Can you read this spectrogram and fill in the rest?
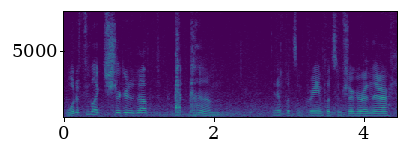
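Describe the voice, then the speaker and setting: A man's voice: fairly high pitch, brisk. A man strolls down a city street at sunrise and chats easily, reading out viewers' messages and answering them as he goes. His voice is recorded on a phone on a handheld gimbal, with heavy traffic and street noise all around him. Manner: relaxed, conversational, reads out and replies to chat messages. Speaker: live-stream walking host. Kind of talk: casual chat answering live viewer comments while walking. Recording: loud street noise outdoors.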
